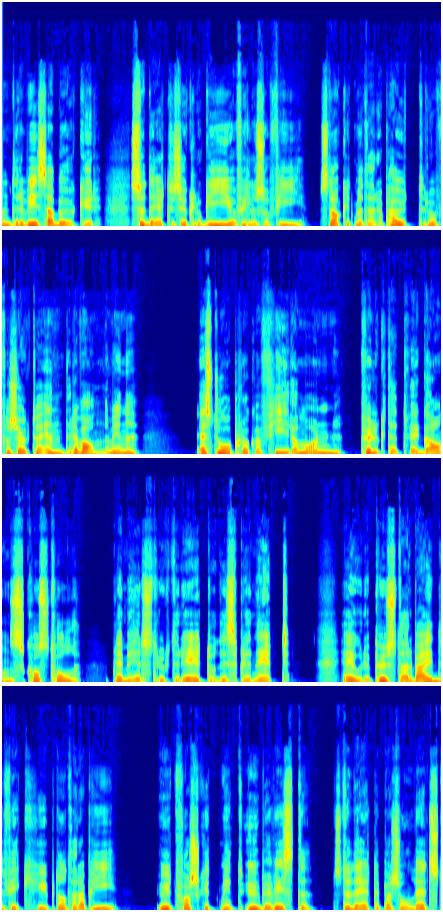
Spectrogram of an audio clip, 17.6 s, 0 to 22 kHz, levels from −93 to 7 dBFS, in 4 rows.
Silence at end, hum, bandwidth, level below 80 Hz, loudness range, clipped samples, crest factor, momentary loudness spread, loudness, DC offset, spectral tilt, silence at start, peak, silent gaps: 0.05 s; none; 16.5 kHz; -48 dBFS; 1 LU; under 0.1%; 20 dB; 8 LU; -22 LUFS; under 0.1%; -5 dB/octave; 0 s; -2 dBFS; none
